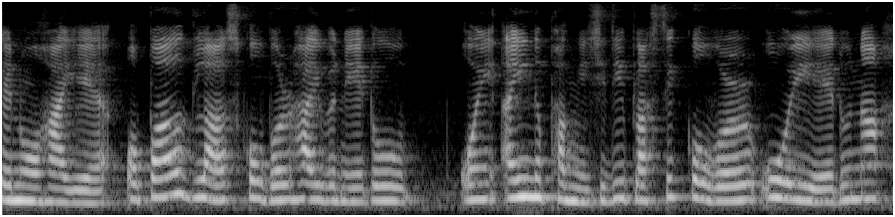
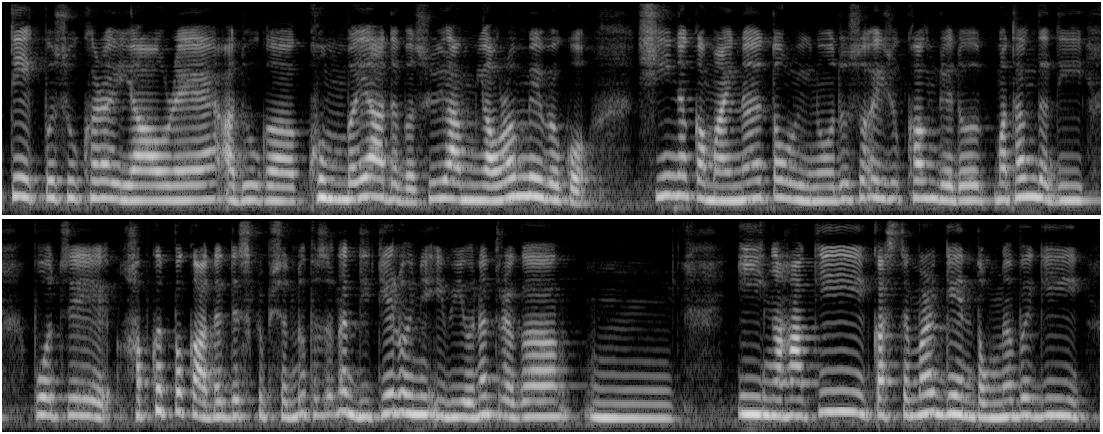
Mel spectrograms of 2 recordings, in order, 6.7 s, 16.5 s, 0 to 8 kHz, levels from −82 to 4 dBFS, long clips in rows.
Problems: none marked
